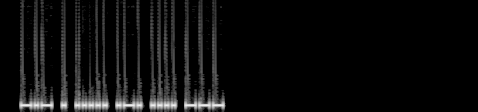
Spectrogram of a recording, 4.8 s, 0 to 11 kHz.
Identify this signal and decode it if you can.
Morse code, heard as a keyed tone, about 36 wpm, 700 Hz. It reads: KE5RHO
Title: USA Call Signs - 6 Characters - Repeated 3x - 35wpm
